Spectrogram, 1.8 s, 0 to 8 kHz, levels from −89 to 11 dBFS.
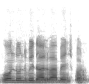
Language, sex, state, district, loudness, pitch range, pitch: Bhojpuri, male, Bihar, Saran, -18 LUFS, 150-170 Hz, 160 Hz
